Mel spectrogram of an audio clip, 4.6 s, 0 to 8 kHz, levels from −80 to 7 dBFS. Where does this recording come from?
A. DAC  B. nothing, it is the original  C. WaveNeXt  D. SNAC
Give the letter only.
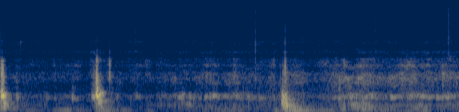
D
